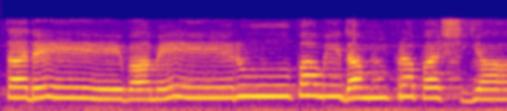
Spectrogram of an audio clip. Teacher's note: ಪ್ರಪಶ್ಯ ಪ ಮೇಲೆ ಆಘಾತ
